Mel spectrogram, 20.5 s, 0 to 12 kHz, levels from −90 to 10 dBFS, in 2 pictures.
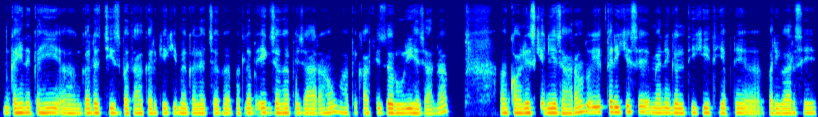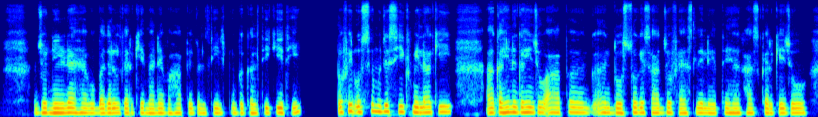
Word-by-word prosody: कहीं 135 +1 +5
न 140 - +3
कहीं 135 +1 +2
अ, - - -1 0.3
गलत 130 0 +3
चीज़ 130 -1 -1
बता 125 0 -1
करके 130 0 -1
कि 135 +1 -4
मैं 135 -1 +1
गलत 125 0 -1
जगह 125 0 -2
मतलब 130 0 -2
एक 135 0 +1
जगह 130 -1 +2
पे 130 - -2
जा 125 -1 -1
रहा 125 +1 -4
हूँ, 145 +5 0
वहाँ 140 -2 -3
पे - - -9
काफ़ी 125 +1 -4
ज़रूरी 130 0 +4
है 125 - +3
जाना। 120 +8 -4 0.7
अ, 135 - +3
कॉलेज 130 +1 +4
के - - -2
लिए 135 0 +5
जा 125 -1 0
रहा 135 +3 +1
हूँ, 160 - +2
तो 165 - +2
एक 150 0 +2
तरीके 150 +1 +3
से 160 -1 -1
मैंने 135 -1 +1
गलती 130 +1 0
की 135 0 0
थी 130 +1 -4
अपने 130 +1 -2
अ, - - -2
परिवार 125 +1 +1
से 135 +1 -2 0.5
जो 140 +1 +2
निर्णय 135 +1 +5
है 135 - +2
वो 130 - 0
बदल 135 +1 +3
करके 130 +2 -3
मैंने 130 +1 +1
वहाँ 130 +1 -2
पे - - +1
गलती 125 +1 -2
ज 125 - -8
वो 130 0 -3
गलती 125 +1 -1
की 135 +1 +2
थी, 135 +4 -3 0.5
तो 150 - +3
फिर 185 +4 +1
उससे 155 +4 -1
मुझे 170 0 +3
सीख 160 -1 -2
मिला 145 0 +4
कि 160 +1 0 0.4
अ, 135 - +3
कहीं 145 +2 +4
न 150 - +4
कहीं 145 0 +4
जो 145 -1 0
आप 140 0 -1
ग 140 -1 -1
दोस्तों 130 +2 +1
के 140 - +2
साथ 135 -1 -2
जो 140 +2 0
फैसले 130 0 -2
लेते 130 +1 -1
हैं, 130 0 +2
ख़ास 130 -1 -4
करके 130 -1 0
जो 130 0 0
135 Hz, 245 wpm, -23 LUFS, 130-140 Hz, 0.7 s, कहीं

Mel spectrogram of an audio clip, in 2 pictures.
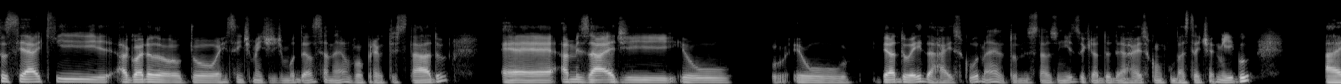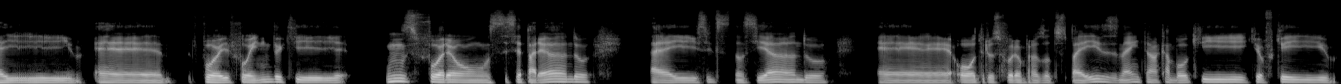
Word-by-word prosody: associar 125 -3 +3
é - - 0
que 120 -5 -2
agora 110 +1 +3
eu 100 -3 +2
tô 100 +1 -2
recentemente 100 -1 -6
de 95 - -11
mudança, 100 +3 -5
né. 90 +1 -6
Eu 120 - -7
vou 90 -3 -6
pra 90 - -5
outro 80 -1 -11
estado, 95 - 0 0.6
eh, 95 0 +4
amizade, 105 -3 +2
eu 100 -1 -2 0.6
eu 95 -3 -3 0.3
graduei 110 +2 +4
da 105 - -1
high 90 -1 -4
school, - - -5
né. - - -4
Eu - - -8
estou 85 - -10
nos 85 0 -10
Estados 85 0 -7
Unidos, 100 +7 -7
graduei 90 -3 -5
da 90 -1 -4
high 85 0 -2
school 90 +1 -7
com 85 +1 -9
bastante 90 +1 -4
amigo, 110 - +1 0.7
aí, 95 -1 +3 0.2
eh, 95 -3 +2 0.4
foi 100 -2 +6
foi 100 +1 +2
indo 115 +3 +1
que 100 -2 +1 0.4
uns 135 0 +2
foram 100 -4 +3
se 90 - -8
separando. 115 +2 +2 0.6
Aí 95 0 +1
se 110 - -9
distanciando, 105 +1 -1 0.5
eh, 90 -2 -1
outros 100 -1 +1
foram 100 -2 0
para 95 +2 -4
os 95 - -5
outros 95 - -5
países, 105 +3 0
né. 100 +1 0
Então 115 -2 -4
acabou 100 0 -1
que 115 -1 +1
que - - +1
eu 105 - 0
fiquei 105 -3 0
100 Hz, 140 wpm, -23 LUFS, 95-110 Hz, 0.7 s, foi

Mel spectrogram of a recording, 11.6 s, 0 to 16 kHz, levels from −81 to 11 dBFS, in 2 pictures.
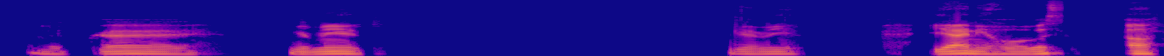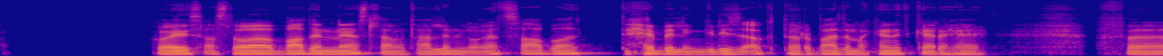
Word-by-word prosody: أوكي، 105 -3 -4 0.5
جميل. 105 +2 0 1.8
جميل. 105 -1 -7 0.7
يعني 115 -1 +6
هو 100 0 -4
بس 115 +3 0 0.3
آه، 115 -1 +5 0.8
كويّس، 115 +2 +4
أصل 115 -1 -1
هو 115 0 +7
بعض 120 +4 +4
الناس 120 +3 +2
لمّا 95 -1 -1
تتعلم 105 +2 -1
لغات 95 +4 -2
صعبة، 120 0 0 0.2
تحب 115 -2 +2
الإنجليزي 105 +2 0
أكتر 115 -3 -3
بعد 110 0 +1
ما 100 - -2
كانت 110 +2 0
كارهاه، 105 -2 -1 0.5
ف - - -6
110 Hz, 125 wpm, -24 LUFS, 100-115 Hz, 1.8 s, هو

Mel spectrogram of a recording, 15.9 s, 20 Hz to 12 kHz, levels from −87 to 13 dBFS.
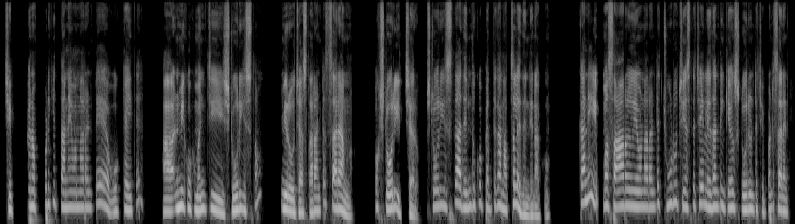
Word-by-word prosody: చెప్పినప్పటికి 205 - -3
తనేమన్నారంటే, 195 +2 -2 0.3
"okay 150 +4 -9
అయితే. 160 +10 -4 0.5
ఆ! - - +5 0.3
మీకొక 185 -4 +1
మంచి 180 +2 +1 0.3
స్టోరీ 165 +3 +3
ఇస్తాం. 305 - -1 0.5
మీరు 175 -4 +6
చేస్తారా?" 135 +1 +2
అంటే 160 +10 -7
సరే 185 -2 +4
అన్నా. 110 -7 0 0.5
ఒక - - -8
స్టోరీ 185 +2 +3
ఇచ్చారు. 95 -6 -2 0.2
స్టోరీ 205 +2 -3
ఇస్తే 255 - -1
అదెందుకో 205 +3 -2
పెద్దగా 195 +4 -2
నచ్చలేదండి 155 - +1
నాకు. 100 -1 -8 0.7
కానీ, 285 +7 +3 0.3
మా 215 - +3
సారు 210 +1 +3 0.2
ఏవన్నారంటే, 200 +2 -2
"చూడు, 235 +4 -2
చేస్తే 200 +1 -1
చేయి 235 0 0
లేదంటే 205 +2 +1
ఇంకేవైనా 190 0 +1
స్టోరీ 170 0 +1
ఉంటే 175 0 -4
చెప్పు." 140 -2 -9
అంటే, 205 - -8
సరే 170 -2 +3
అని, 145 - -7
190 Hz, 145 wpm, -23 LUFS, 170-205 Hz, 0.7 s, మీరు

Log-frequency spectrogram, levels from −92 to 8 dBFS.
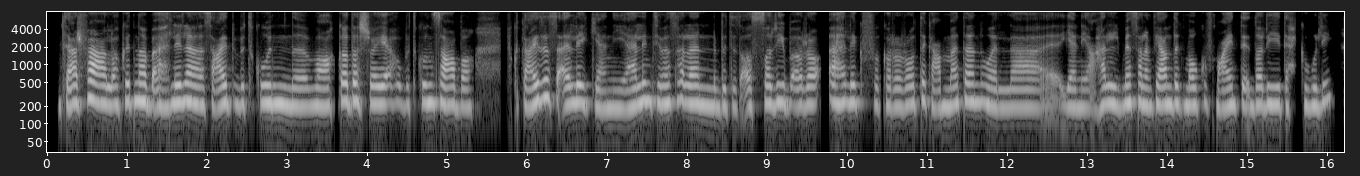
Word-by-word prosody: أنتِ 205 - +1
عارفة 225 +6 +3
علاقتنا 235 +1 +3
بأهلنا 220 +2 +1
ساعات 210 +2 +1
بتكون 220 0 0 0.2
معقدة 205 +4 0
شويّة 220 -1 +3
أو 225 0 -7
بتكون 230 +2 -3
صعبة، 210 -4 +1 0.4
فكنت - - -15
عايزة 230 +8 +2
أسألِك 225 -3 +2
يعني، 185 -1 -5
هل 200 +5 0
أنتِ 245 -1 +1
مثلًا 220 -2 +1
بتتأثري 200 +3 +4
بآراء 215 0 -3
أهلِك 230 0 -1
في 225 -2 -3
قراراتِك 205 +3 -5
عامةَ؟ 215 +6 -2
والّا 195 -4 -4 0.6
يعني 190 -1 -5
هل 210 +1 -2
مثلًا 220 -2 +3
في 210 - -1
عندِك 215 0 0
موقف 205 0 -4
معيّن 195 +3 -2
تقدري 210 +1 -2
تحكيه 200 0 -8
لي؟ 235 +7 -6
215 Hz, 130 wpm, -24 LUFS, 200-225 Hz, 0.6 s, بتتأثري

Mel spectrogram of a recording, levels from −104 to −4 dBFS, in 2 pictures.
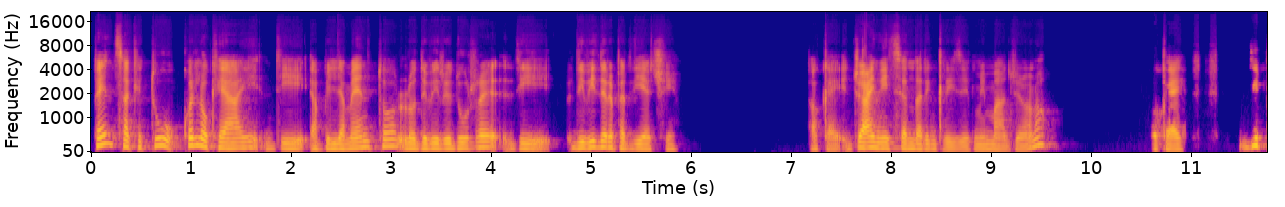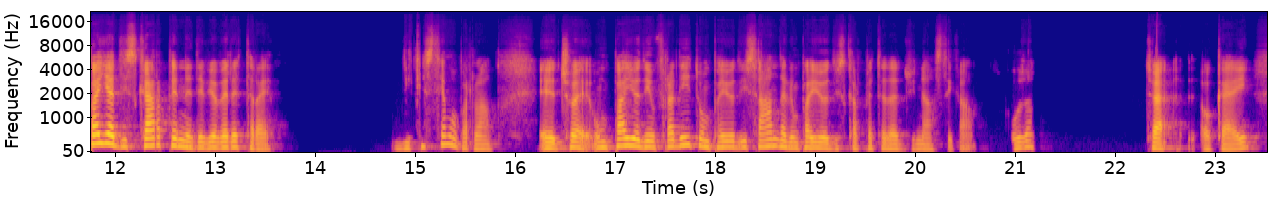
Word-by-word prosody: pensa 220 -5 +3
che 160 -2 -6
tu 205 +2 0
quello 215 -5 +3
che 150 -3 +2
hai 145 +2 +1
di 135 0 -4
abbigliamento, 145 +9 0
lo 140 -7 +1
devi 140 0 +1
ridurre, 145 +4 0
ehm, 125 - -11
di 125 -2 -4
dividere 155 +4 +1
per 140 -4 -2
10. 120 0 -3 1.3
Okay, 130 - -6
già 150 +3 +6
inizi 145 -1 +1
a - - +5
andare 125 -2 -1
in 120 - -5
crisi, 110 -1 -5
mi 110 0 -4
immagino, 105 -2 -4
no, 230 +4 -5 0.8
okay, - - +1 0.5
di 215 - +1
paia 260 +3 +9
di 185 -4 -2
scarpe 210 +3 +4
ne 170 -4 +2
devi 155 +1 -1
avere 160 +1 +2
3. 120 -9 -5 1.1
Di 135 +1 -7
che 175 +5 -9
stiamo 220 +6 -2
parlando, 125 - -6 0.4
ehm 145 -1 +2
cioè, 160 +1 +2
un 155 0 -2
paio 205 +1 +5
di 170 - 0
infradito, 190 +6 -1
un 175 - 0
paio 165 0 -1
di 165 +1 -4
sandali, 180 0 -1
un 145 - -2
paio 150 -1 +1
di 130 - -10
scarpette 140 0 -7
da 130 -1 -1
ginnastica. 115 -4 -10 0.4
Scusa? 150 +5 -3 1.1
Cioè - - +1
okay, 120 +5 -3
150 Hz, 150 wpm, -24 LUFS, 130-175 Hz, 1.3 s, paia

